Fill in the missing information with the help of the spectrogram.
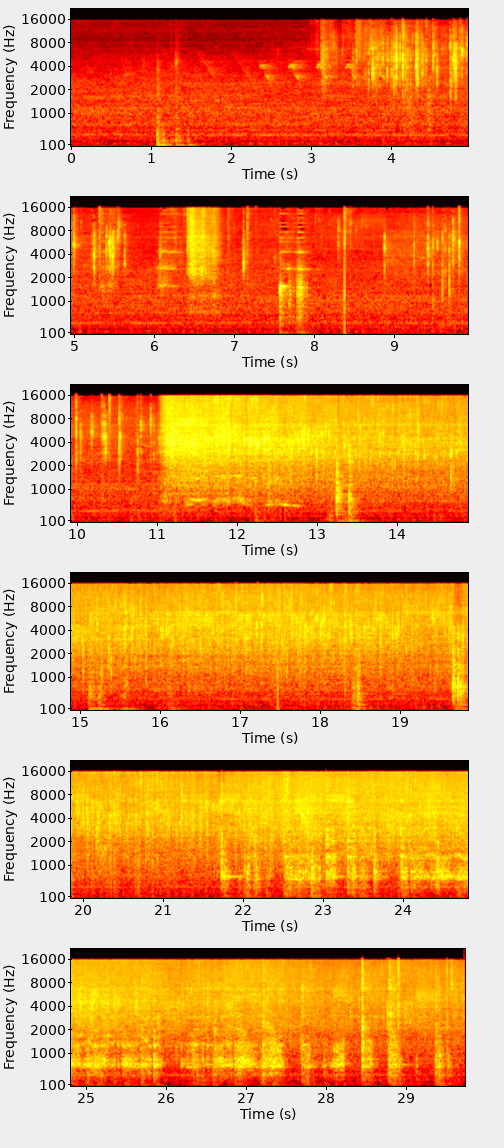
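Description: Hot oil in a metal kadai with scattered crackles, then a sudden loud sizzle about eleven seconds in as chopped onions and green chillies go into the oil. Steady frying follows, with a steel spoon scraping and clicking against the pan as the onions are stirred.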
